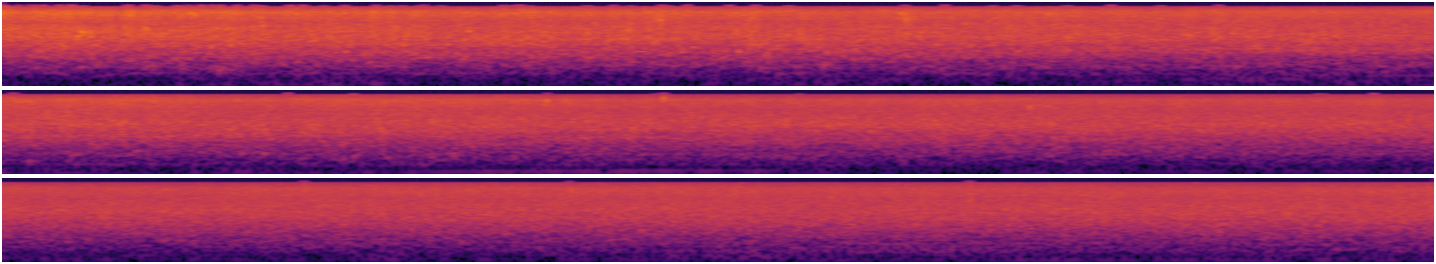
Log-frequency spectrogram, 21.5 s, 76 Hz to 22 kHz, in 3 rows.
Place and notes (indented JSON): {
  "title": "Holmfirth, West Yorkshire, UK - WLD 2015 Following the Holme downstream",
  "date": "2015-07-18 23:50:00",
  "description": "Walking along the river in the dark, following the direction of the river, the sound flows from left to right and the volume rises and falls.\nRecorded with a zoom H4n's internal mics.",
  "latitude": "53.57",
  "longitude": "-1.78",
  "altitude": "147",
  "timezone": "Europe/London"
}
